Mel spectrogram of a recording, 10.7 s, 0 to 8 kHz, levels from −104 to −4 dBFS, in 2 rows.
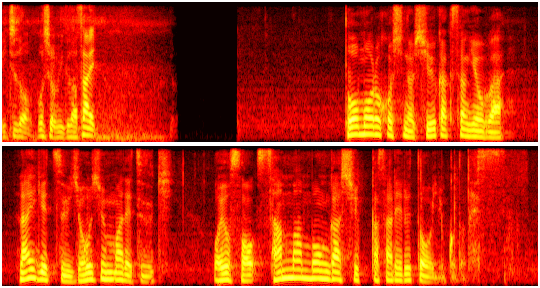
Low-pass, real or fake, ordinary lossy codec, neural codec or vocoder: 7.2 kHz; fake; none; vocoder, 22.05 kHz, 80 mel bands, WaveNeXt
